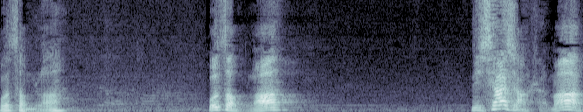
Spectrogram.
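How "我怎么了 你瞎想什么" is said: emphatic, high, swooping, rising mild yell. In a drama, a character being scolded fires back; shouting. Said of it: "你喊什么喊？".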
